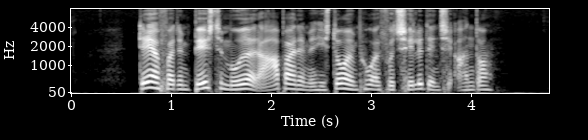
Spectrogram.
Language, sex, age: Danish, male, 35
